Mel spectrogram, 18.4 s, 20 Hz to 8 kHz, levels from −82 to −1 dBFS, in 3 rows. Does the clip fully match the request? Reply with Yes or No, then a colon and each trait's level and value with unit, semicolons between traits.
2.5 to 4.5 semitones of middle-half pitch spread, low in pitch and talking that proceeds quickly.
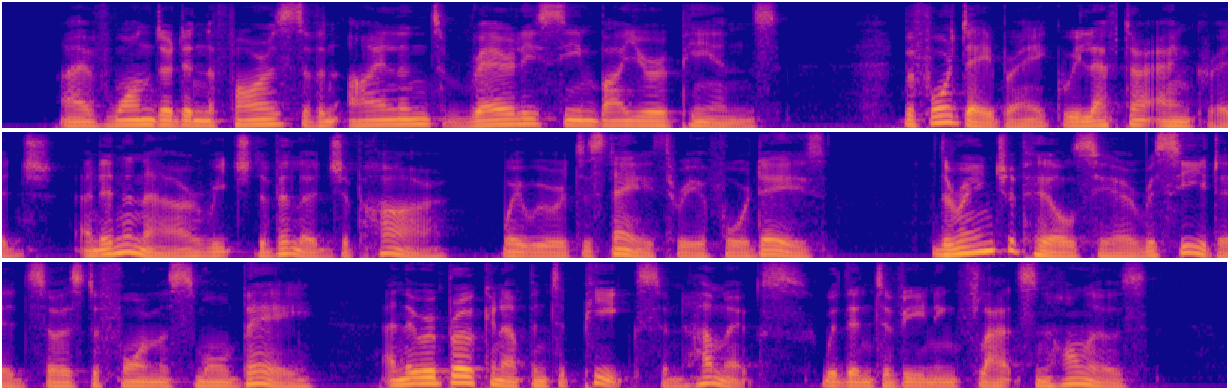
No: wide, 5.5 semitones; very low, 95 Hz; fast, 210 wpm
